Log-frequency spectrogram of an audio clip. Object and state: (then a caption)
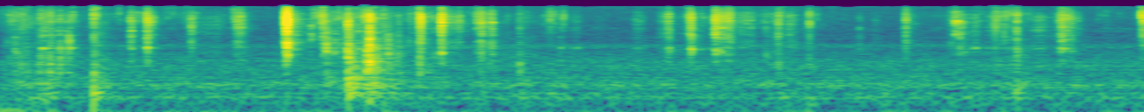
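Dry, crumbly bar of soap. A utility knife blade cuts into a solid, crumbly, pale green dried bar of soap held in the hand, crumbling off chunks. Short, dry, crisp crunches and scrapes come in quick irregular bursts with bright crackling edges, over a steady low hum.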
